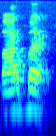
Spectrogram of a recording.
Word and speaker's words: Barbara: baba so the r in the first syllable and the r in the second syllable both are silent baba but a typical indian would say barbara so in an indian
